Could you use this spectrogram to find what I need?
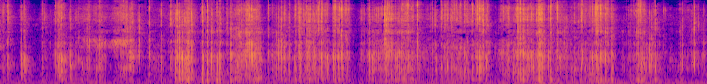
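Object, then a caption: Bamboo paddle hairbrush with pin bristles. Fingertips and nails scratch and strum across the ball-tipped pin bristles of a handheld bamboo paddle hairbrush with a black cushion pad. The result is a steady run of dense, crackling, brushy scratches with quick ticking strums, close and quiet over a faint low hum.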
